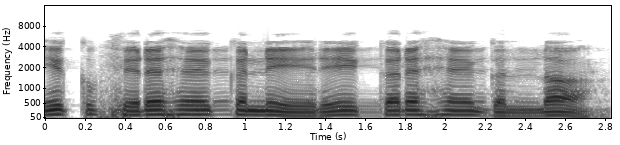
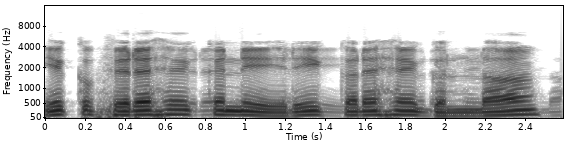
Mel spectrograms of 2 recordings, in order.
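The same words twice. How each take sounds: No difference in how they are said.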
